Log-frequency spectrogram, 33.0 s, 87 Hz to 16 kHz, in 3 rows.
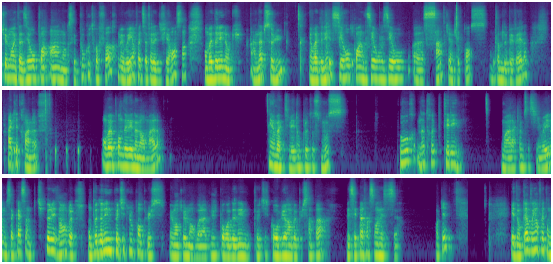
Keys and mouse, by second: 0.5 shift+middle click, 1.0-2.0 ctrl+middle drag, 2.2 shift+middle click, 4.2-5.1 drag, 6.1-10.0 drag, 7.6 KP_0, 10.8-12.4 drag, 13.3-14.4 drag, 17.9 click, 18.9 click, 20.3 click, 21.8 Tab, 22.5 Tab, 25.2 click, 28.1-28.7 middle drag, 29.5-30.1 middle drag, 30.3-32.9 middle drag.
